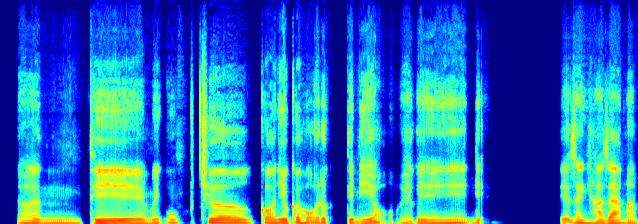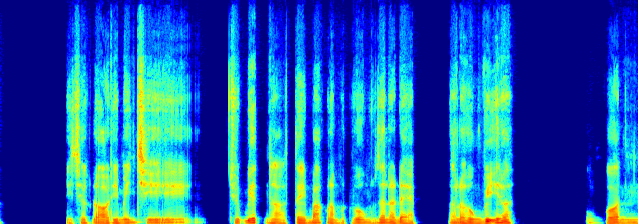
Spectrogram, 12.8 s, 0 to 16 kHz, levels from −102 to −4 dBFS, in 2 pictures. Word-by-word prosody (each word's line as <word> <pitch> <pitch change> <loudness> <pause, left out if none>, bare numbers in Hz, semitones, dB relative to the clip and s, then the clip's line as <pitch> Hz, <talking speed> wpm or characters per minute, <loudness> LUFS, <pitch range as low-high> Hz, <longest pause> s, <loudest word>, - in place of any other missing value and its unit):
Ờ, 95 -3 -2 0.5
thì 100 -2 +5
mình 95 +1 -3
cũng 120 -2 -5 0.2
chưa 130 -2 +4 0.2
có 100 - +1
nhiều 115 -1 +2
cơ 115 - 0
hội 115 +1 0
được - - -3
tìm 90 - -2
hiểu 85 -2 -1
về 85 - -6
cái 105 +3 -1
địa 115 - -6 0.8
địa - - -3
danh 110 -2 0
Hà 95 -3 -1
Giang 100 +1 +2
lắm, - - -3 0.7
thì - - -5
trước 110 0 -2
đó 85 +2 +3
thì 110 - +2
mình 85 -3 0
chỉ 75 -2 +1 0.5
chút 125 - -1
biết 135 +1 +4
là 90 -3 -1
Tây 105 -1 +3
Bắc 115 -1 0
là 95 - +2
một 90 - -9
vùng 85 -1 -1
rất 125 0 +2
là 105 - +3
đẹp, 85 -3 0 0.3
rất - - -1
là 100 - +4
hùng 95 0 +2
vĩ 115 +3 +6
thôi, 115 -3 +5 0.7
cũng 125 -1 -16
còn 90 -3 +3
100 Hz, 205 wpm, -24 LUFS, 90-115 Hz, 0.8 s, vĩ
